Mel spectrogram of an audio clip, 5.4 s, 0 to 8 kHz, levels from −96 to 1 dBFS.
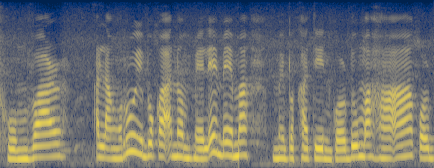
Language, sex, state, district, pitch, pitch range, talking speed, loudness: Mizo, female, Mizoram, Aizawl, 200 Hz, 180-220 Hz, 255 wpm, -12 LUFS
